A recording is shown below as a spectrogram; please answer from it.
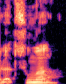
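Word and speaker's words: La Tzoumaz: le village de de Latsuma puisque a priori les Suisses ne prononcent pas les aides finaux dans les mots. Donc on dit la Tsuma ouais Savoya peu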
